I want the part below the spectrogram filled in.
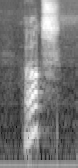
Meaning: a rock
- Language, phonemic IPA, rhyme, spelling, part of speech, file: Dutch, /rɔts/, -ɔts, rots, noun, Nl-rots.ogg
